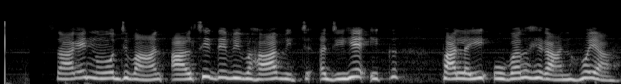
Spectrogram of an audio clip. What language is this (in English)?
Punjabi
